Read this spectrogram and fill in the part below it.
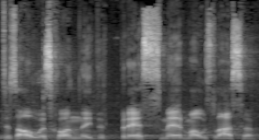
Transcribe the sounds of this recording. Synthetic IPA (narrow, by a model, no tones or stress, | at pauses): təsaləsχɔnːejdəɾb̥ɾɛsmɛːɾmawslasə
